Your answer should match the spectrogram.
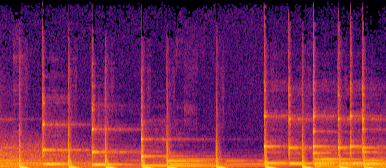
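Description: A bright, marimba-like ringtone plays a catchy pop melody in quick, bouncy plucked notes, loud, with no voices.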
